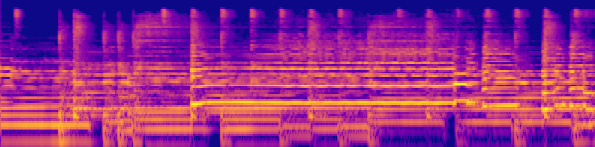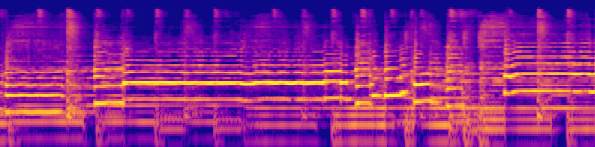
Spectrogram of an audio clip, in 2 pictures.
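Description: Saxophone playing a melody over a synthesizer keyboard backing with drums; the saxophone comes in about two and a half seconds in.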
